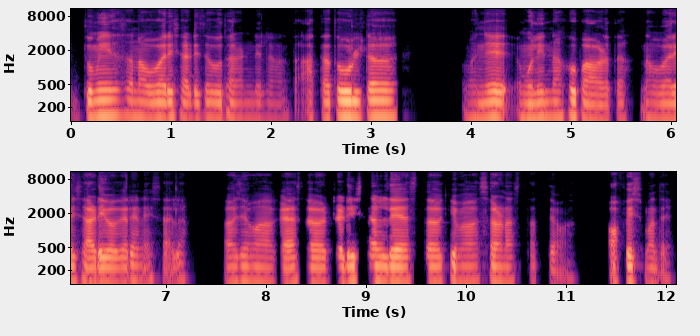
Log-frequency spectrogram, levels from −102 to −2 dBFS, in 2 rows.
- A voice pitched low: Yes, low, 120 Hz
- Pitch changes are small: Yes, narrow, 1.4 semitones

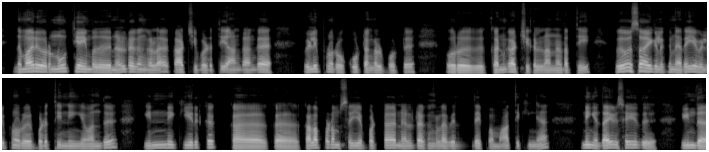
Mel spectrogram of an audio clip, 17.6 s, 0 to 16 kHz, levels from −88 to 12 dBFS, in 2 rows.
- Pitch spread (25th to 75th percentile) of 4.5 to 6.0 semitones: No, average, 3.3 semitones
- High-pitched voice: No, low, 125 Hz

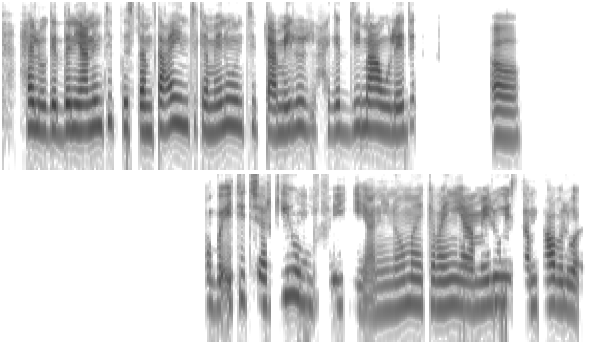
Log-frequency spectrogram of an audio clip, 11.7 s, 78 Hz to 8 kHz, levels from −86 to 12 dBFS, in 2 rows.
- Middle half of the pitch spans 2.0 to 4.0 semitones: Yes, average, 2.9 semitones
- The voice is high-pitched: Yes, high, 230 Hz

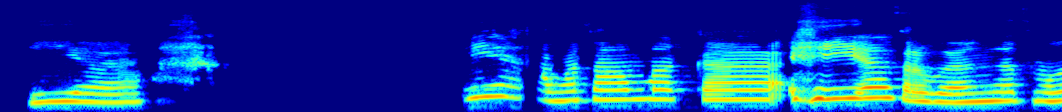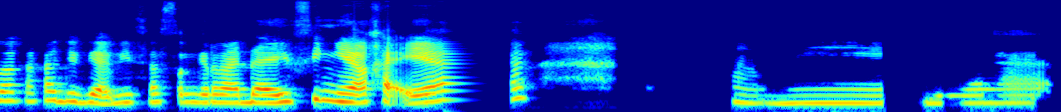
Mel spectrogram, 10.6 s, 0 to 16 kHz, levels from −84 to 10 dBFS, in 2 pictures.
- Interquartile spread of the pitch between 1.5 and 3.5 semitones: No, average, 4.7 semitones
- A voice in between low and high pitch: No, very high, 250 Hz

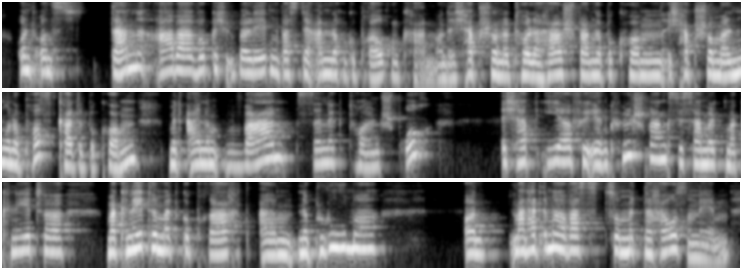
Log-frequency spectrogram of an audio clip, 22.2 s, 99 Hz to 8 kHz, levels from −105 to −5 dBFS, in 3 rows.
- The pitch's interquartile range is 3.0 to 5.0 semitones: Yes, average, 3.7 semitones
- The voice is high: Yes, high, 215 Hz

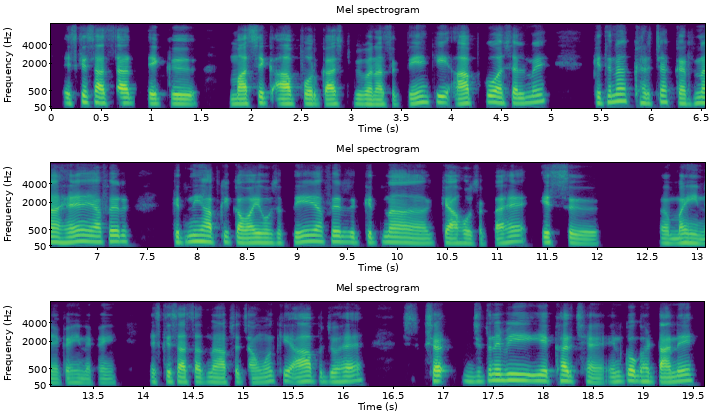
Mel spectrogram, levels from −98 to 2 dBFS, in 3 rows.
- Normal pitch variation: Yes, average, 3.2 semitones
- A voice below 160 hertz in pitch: Yes, low, 135 Hz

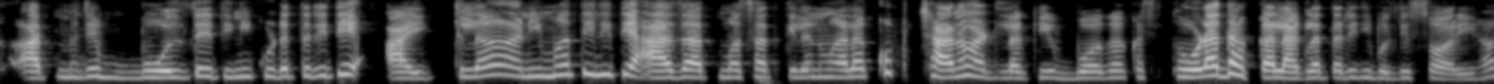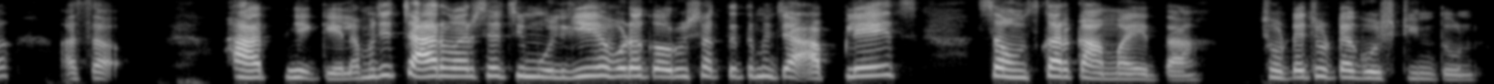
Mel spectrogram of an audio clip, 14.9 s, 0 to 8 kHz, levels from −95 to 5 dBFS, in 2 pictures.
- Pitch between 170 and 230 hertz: No, very high, 255 Hz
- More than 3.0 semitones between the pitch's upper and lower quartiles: Yes, average, 3.6 semitones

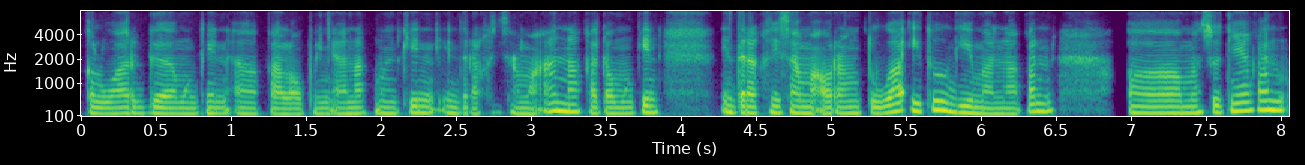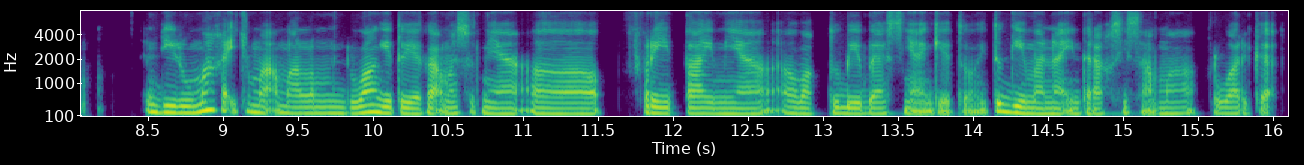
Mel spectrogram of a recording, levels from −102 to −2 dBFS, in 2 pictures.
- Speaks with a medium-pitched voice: Yes, medium, 165 Hz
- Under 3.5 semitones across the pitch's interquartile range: Yes, average, 2.8 semitones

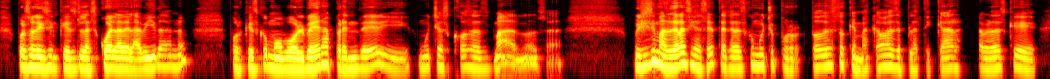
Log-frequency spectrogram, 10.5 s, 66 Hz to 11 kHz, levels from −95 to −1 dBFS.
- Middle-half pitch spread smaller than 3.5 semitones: Yes, narrow, 2.6 semitones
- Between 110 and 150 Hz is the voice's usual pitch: Yes, medium, 140 Hz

